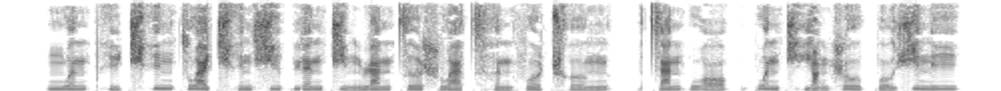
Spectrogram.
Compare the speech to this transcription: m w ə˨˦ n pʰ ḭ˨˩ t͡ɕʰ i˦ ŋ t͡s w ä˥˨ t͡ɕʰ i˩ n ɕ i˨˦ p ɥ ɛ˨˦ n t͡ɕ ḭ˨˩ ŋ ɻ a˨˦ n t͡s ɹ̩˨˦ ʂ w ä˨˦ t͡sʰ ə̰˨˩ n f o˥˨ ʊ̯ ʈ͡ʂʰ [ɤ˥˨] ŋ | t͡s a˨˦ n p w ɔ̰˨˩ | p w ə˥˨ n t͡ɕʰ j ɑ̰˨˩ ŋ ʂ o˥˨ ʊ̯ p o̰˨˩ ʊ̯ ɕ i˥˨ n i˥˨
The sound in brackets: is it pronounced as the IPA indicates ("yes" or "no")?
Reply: no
